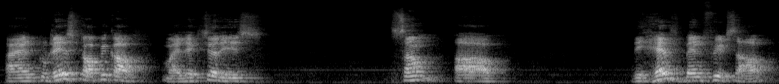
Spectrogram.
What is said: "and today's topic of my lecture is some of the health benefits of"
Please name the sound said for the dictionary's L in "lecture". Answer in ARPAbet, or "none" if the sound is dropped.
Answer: L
